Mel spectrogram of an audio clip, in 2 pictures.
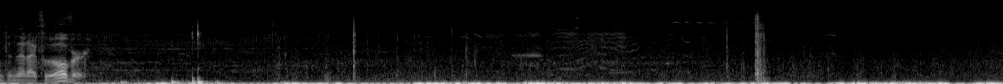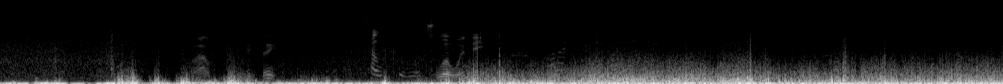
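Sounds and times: gusty wind buffeting microphone: 0.0 - 20.0.

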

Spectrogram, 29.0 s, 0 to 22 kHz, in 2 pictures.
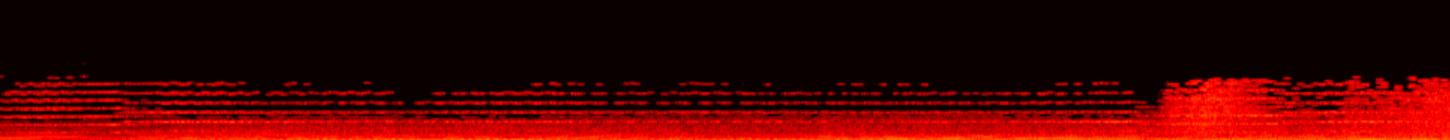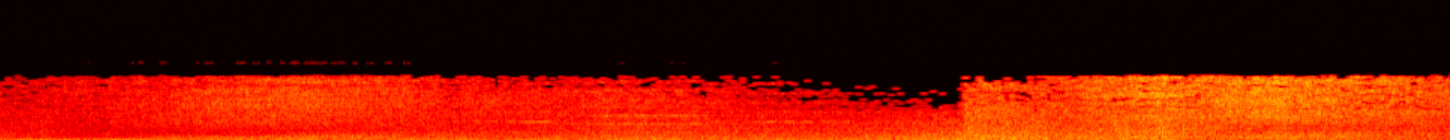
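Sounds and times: surf breaking and splashing: 11.6 - 29.0.

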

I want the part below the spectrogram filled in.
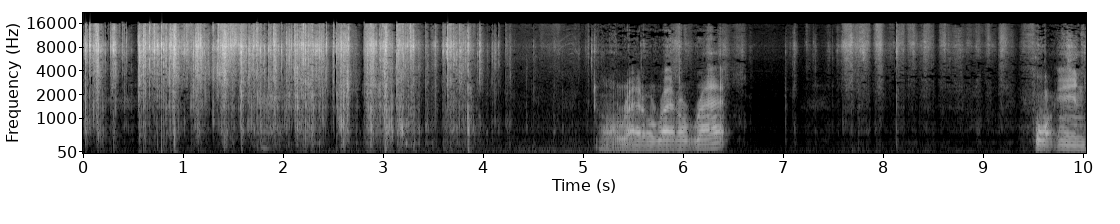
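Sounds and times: foil wrapper crinkling and tearing: 0.0 - 4.3.

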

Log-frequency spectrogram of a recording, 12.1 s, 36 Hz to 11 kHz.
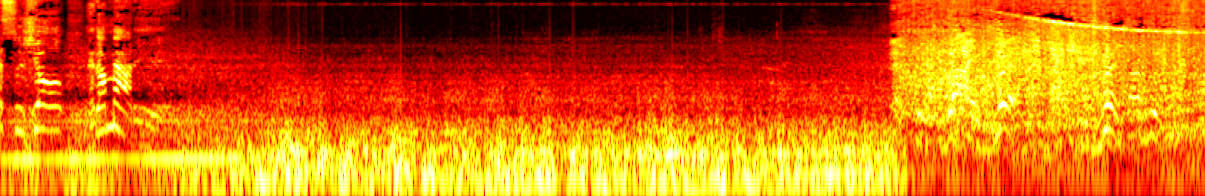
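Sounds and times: bystanders' voices: 8.9 - 12.0
high whistle sliding down: 10.0 - 12.0.

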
